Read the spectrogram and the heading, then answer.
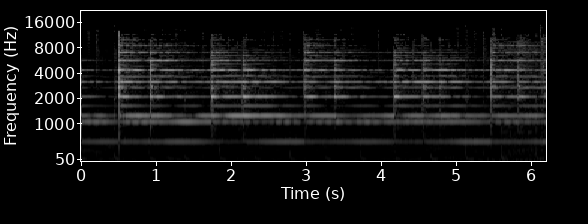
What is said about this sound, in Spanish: No es tan frecuente como antaño, pero todavía podemos escuchar el sonido de las campanas, ya no solo en pueblos, sino también en ciudades como Madrid.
